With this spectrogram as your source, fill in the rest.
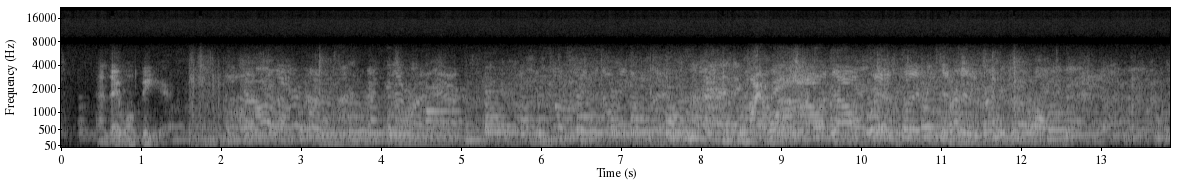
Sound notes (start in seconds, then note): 1.0 lively piano music; 1.0 patrons chattering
